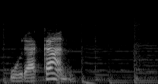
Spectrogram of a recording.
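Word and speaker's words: huracán: hammock what's the difference the h at the beginning in the spanish the h is silent we never hear it in english you hear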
